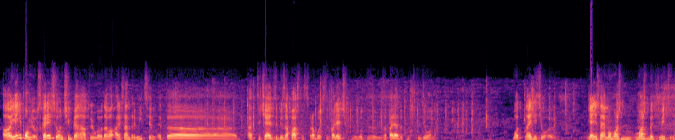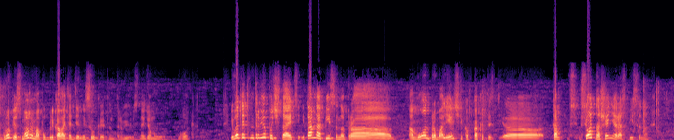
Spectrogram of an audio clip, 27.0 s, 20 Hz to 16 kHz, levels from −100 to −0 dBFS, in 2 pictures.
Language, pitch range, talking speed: Russian, 130-200 Hz, 140 wpm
